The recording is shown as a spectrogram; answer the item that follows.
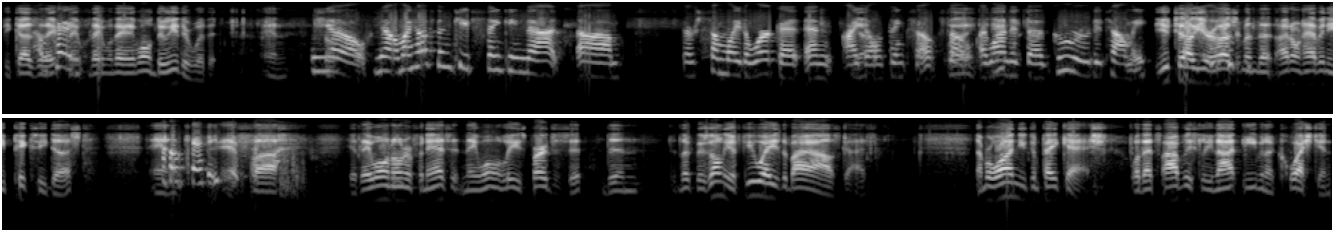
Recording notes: Q&A Call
